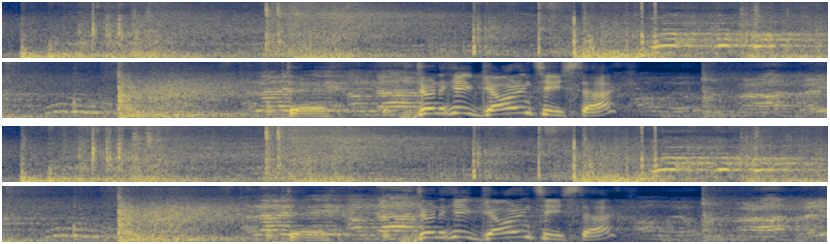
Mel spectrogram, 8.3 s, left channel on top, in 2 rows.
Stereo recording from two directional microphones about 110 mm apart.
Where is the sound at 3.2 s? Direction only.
15° left (ahead or behind).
